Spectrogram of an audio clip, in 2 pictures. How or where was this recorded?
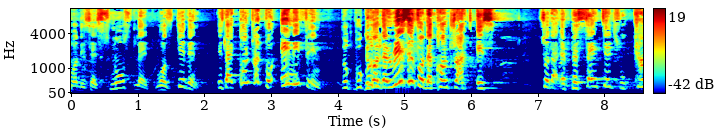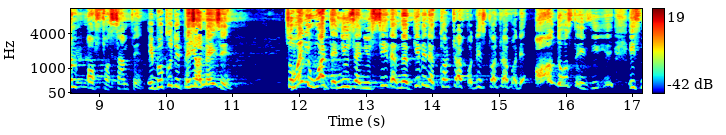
live audience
